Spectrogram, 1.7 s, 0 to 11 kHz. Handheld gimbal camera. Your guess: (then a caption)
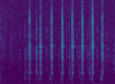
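Loose. An Insta360 Luna Ultra handheld gimbal camera is shaken, producing eight quick, bright clicking rattles concentrated in the high frequencies. The rattle comes from its magnetically parked gimbal parts moving, which is normal and no different from the DJI Osmo Pocket 4P.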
